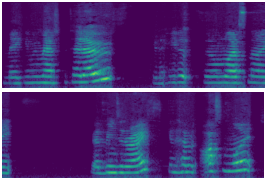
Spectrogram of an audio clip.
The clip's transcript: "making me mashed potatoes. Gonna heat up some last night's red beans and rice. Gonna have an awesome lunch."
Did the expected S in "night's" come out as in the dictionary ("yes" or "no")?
no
